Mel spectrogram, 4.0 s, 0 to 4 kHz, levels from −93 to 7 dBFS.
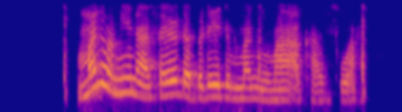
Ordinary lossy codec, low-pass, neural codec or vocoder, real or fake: Opus, 64 kbps; 3.6 kHz; vocoder, 44.1 kHz, 128 mel bands, Pupu-Vocoder; fake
